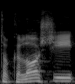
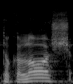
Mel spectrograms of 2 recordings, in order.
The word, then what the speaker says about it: tokoloshe: that are listening um it's pronounced tokoloshi tokoloshe or mo locally as a tokolosi if i could just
